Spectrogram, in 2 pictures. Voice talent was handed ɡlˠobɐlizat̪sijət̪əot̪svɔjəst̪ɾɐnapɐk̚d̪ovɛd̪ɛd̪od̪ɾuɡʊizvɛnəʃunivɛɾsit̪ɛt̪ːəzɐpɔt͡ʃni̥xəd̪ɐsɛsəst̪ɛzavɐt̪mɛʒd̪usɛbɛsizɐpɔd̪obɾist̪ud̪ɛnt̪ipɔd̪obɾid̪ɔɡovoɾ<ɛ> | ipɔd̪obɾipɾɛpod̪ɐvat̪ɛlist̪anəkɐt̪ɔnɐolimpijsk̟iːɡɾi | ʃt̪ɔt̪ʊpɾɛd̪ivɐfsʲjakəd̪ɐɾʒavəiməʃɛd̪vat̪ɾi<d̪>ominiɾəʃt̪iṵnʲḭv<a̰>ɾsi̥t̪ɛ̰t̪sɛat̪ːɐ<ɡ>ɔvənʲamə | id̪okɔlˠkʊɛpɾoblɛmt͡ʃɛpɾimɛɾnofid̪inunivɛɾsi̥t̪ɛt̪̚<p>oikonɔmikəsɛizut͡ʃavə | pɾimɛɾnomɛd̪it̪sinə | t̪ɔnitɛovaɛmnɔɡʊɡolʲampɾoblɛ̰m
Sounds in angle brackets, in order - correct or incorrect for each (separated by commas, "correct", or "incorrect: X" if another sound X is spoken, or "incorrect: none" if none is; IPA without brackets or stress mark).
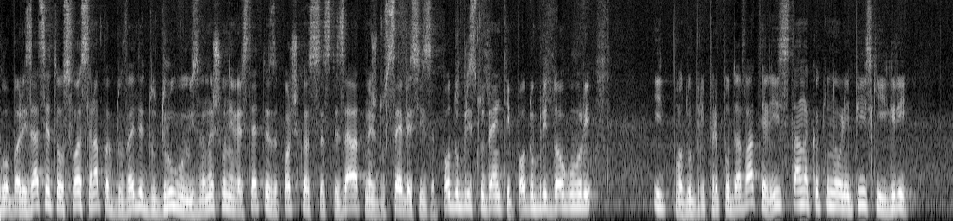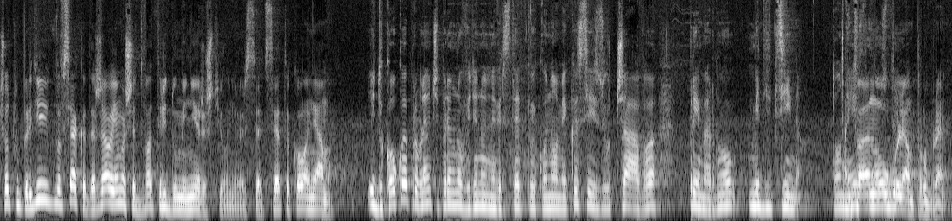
incorrect: i, correct, incorrect: ɛ̰, incorrect: k, correct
